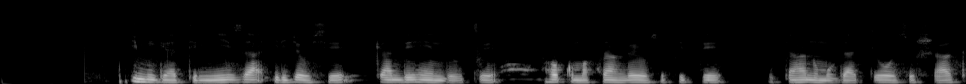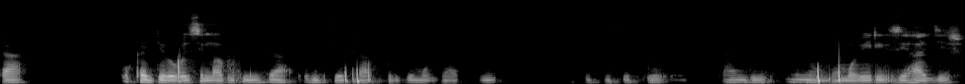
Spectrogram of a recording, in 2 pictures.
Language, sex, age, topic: Kinyarwanda, female, 18-24, finance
